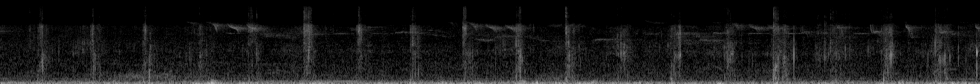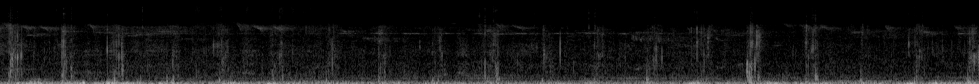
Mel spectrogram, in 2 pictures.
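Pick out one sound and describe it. Footsteps crunch steadily on a muddy gravel path.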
